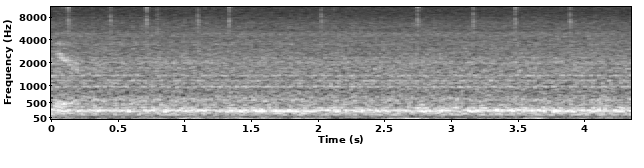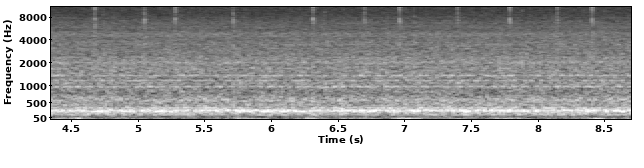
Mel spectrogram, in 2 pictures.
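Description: Quiet, steady low hum and hiss of a desktop recording setup, with faint, sharp computer-mouse clicks every second or so as vertices are picked and dragged.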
